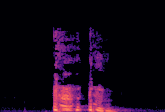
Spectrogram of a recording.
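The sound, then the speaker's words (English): Two quick, harsh coughs in close succession during a sermon, loud, with quiet before and after and no talking. “The ultimate promise is that one day we'll be in heaven with Him, no longer deal with sin, no longer deal with suffering, no longer deal with coughing during sermons.”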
